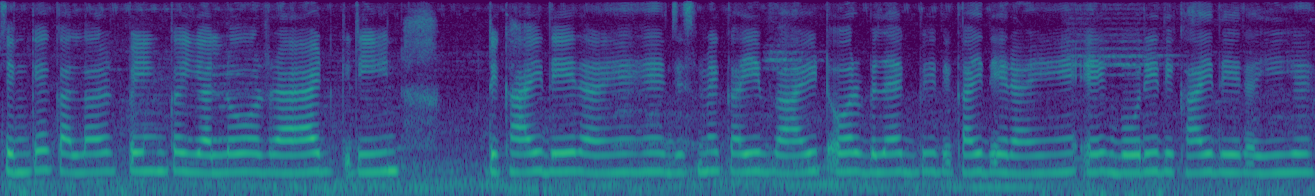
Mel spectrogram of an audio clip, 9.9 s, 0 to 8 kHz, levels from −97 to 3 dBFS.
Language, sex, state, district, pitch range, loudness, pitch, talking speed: Hindi, female, Andhra Pradesh, Anantapur, 250-260 Hz, -40 LUFS, 255 Hz, 170 wpm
